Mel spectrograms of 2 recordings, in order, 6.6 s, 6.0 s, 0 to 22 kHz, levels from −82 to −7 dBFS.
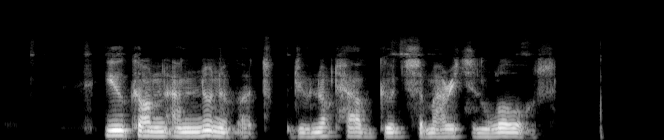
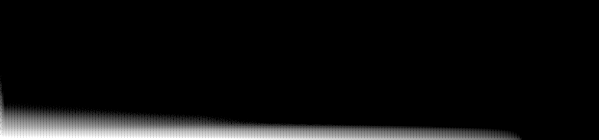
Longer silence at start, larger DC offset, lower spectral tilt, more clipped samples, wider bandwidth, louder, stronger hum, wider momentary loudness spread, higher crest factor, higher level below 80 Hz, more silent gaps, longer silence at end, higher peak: first, 1.05 s vs 0 s; neither; second, -9 dB/octave vs -21.5 dB/octave; neither; first, 5.8 kHz vs 0.7 kHz; second, -19 LUFS vs -12 LUFS; neither; about the same, 19 LU vs 21 LU; first, 18 dB vs 8 dB; second, -60 dBFS vs -8 dBFS; first, 2.75-2.82 s vs none; second, 1.1 s vs 2.1 s; about the same, -2 dBFS vs 0 dBFS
